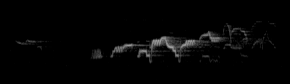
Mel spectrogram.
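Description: Swainson's thrush song: a soft low opening note, then a quick, fluty phrase spiraling upward and fading out at the top. Background is quiet.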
